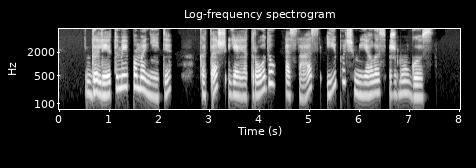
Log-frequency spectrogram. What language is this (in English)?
Lithuanian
